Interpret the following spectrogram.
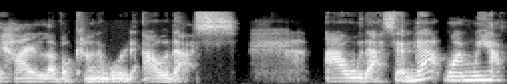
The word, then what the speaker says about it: audaz: But AU in Spanish becomes ow. And you do need to pronounce both of those vowels together. Yeah, ow, audaz, audaz. And audaz, we punch the as at the end.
